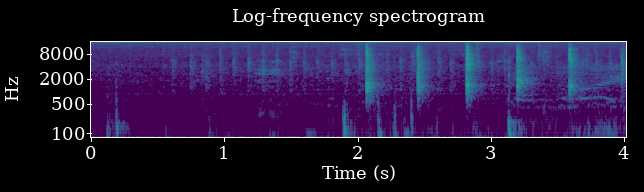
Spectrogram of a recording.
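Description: Handling noise from a handheld microphone being passed between hands: a series of irregular knocks and thumps, with faint voices underneath.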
